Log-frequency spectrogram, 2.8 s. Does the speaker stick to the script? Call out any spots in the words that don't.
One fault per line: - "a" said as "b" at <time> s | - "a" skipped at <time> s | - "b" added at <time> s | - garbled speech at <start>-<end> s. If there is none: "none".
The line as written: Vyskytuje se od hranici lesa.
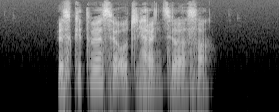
none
